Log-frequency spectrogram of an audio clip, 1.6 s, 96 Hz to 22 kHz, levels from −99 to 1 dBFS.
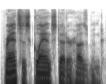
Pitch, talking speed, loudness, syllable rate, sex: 90 Hz, 190 wpm, -18 LUFS, 5.2 syllables/s, male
